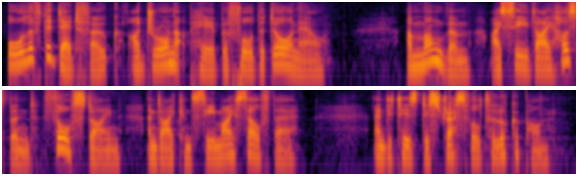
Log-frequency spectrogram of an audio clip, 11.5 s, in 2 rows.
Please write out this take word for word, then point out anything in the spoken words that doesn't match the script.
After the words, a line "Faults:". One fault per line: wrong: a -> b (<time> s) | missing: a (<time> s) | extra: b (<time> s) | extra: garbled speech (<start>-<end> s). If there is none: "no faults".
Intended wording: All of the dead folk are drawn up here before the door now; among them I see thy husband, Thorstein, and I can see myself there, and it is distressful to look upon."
All of the dead folk are drawn up here before the door now; among them I see thy husband, Thorstein, and I can see myself there, and it is distressful to look upon."
Faults:
no faults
